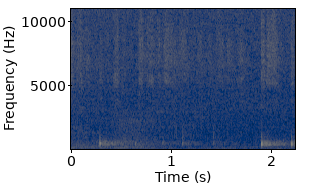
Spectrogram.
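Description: Marker pen writing on a whiteboard: short strokes, with two sharp taps of the tip, one just after the start and one near the end.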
